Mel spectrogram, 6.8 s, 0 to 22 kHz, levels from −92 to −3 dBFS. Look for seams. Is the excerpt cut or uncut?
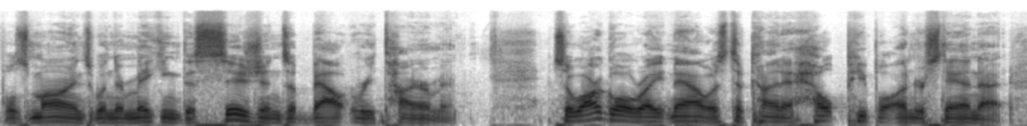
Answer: cut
